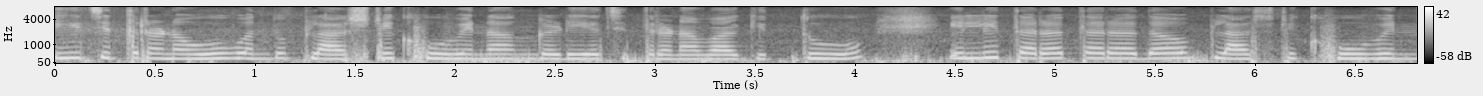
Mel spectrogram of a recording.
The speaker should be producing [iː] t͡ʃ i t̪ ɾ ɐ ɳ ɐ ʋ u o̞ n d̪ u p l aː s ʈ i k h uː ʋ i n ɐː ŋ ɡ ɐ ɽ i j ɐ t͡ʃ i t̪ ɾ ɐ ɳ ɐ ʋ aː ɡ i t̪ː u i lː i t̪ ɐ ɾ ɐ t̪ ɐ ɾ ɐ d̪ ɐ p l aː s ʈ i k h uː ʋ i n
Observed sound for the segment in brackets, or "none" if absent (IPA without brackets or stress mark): iː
